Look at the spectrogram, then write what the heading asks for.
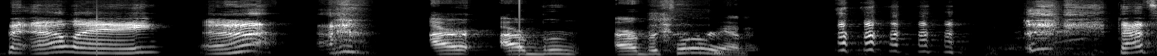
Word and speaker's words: Arboretum: So it's the LA Arboretum. That's not it. Okay, so you said arbitorium.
